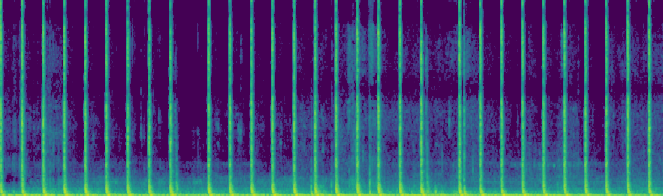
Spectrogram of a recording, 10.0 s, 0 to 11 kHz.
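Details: 2014 F-150 dashboard ticking: sharp, very regular ticks about three a second over a faint low hum; source still unknown.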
